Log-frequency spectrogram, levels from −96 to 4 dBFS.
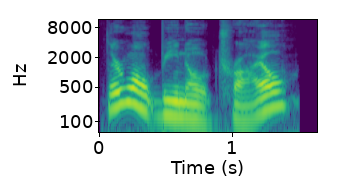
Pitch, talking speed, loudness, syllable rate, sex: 155 Hz, 185 wpm, -14 LUFS, 4.4 syllables/s, male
